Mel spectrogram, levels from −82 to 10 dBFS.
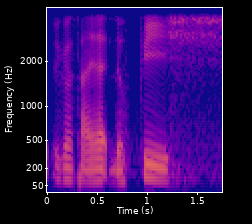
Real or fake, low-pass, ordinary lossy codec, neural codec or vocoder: real; 3.6 kHz; none; none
